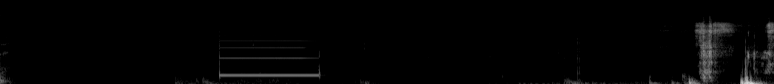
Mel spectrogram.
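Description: A single ringback tone of an outgoing phone call, one steady electronic beep lasting about a second, followed by near silence and then loud rustling, bumping noises at the end.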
